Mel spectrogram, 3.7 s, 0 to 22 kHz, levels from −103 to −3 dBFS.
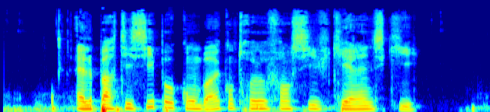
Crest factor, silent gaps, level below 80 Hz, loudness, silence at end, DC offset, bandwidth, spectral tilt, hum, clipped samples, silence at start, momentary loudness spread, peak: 24 dB; none; -40 dBFS; -33 LUFS; 0.55 s; under 0.1%; 15 kHz; -6 dB/octave; none; under 0.1%; 0.05 s; 17 LU; -8 dBFS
